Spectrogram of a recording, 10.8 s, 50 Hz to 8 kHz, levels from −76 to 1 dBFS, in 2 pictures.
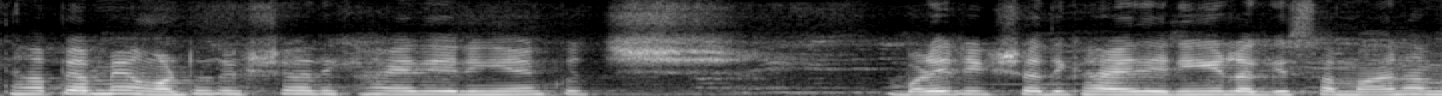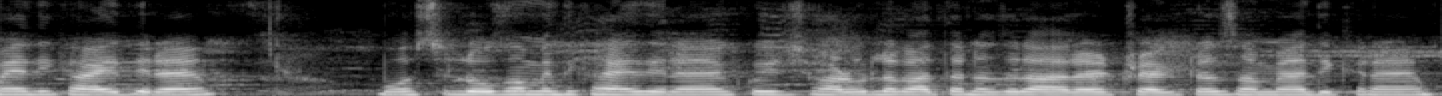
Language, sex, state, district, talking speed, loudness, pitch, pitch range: Hindi, female, Bihar, Purnia, 255 wpm, -15 LUFS, 235 Hz, 225-250 Hz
